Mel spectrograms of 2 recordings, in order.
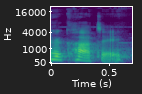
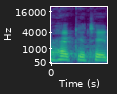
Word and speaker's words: Hecate: and then we have mother hakate or Hecate depending on your pronunciation they're both Crossroad energies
